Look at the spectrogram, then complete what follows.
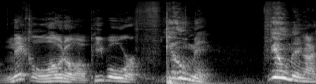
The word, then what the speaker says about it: Lodolo: Nick Lodolo, he's priced as +1.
